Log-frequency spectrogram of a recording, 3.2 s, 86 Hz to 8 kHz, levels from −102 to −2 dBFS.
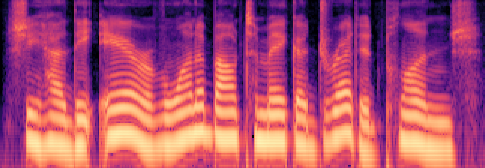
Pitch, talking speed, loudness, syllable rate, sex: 175 Hz, 220 wpm, -14 LUFS, 5.2 syllables/s, female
